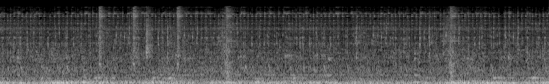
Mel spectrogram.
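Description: Metal gears click into place.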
